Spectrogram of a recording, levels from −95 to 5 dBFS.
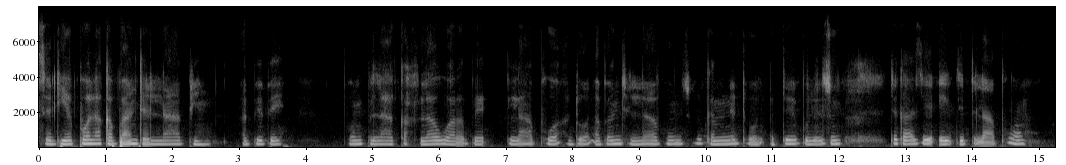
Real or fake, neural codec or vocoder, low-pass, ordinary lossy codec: real; none; 7.2 kHz; Opus, 32 kbps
